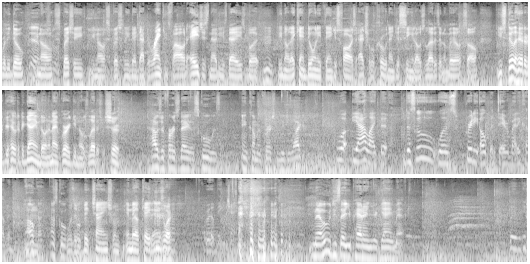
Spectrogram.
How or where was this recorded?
busy venue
